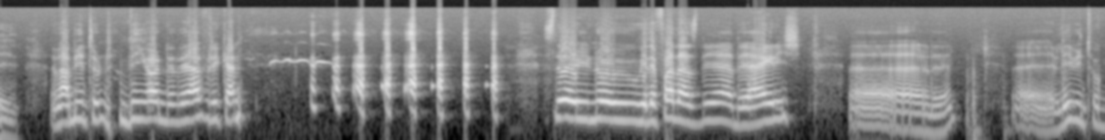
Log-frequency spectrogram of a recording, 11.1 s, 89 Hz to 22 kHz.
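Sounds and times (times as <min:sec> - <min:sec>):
man laughing heartily: 0:02.4 - 0:05.2.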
